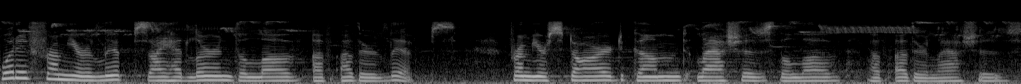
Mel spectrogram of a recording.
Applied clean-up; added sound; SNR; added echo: none; Bird vocalization, bird call, bird song; 15 dB; none.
